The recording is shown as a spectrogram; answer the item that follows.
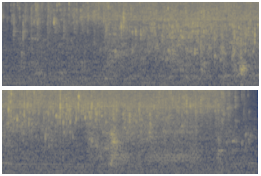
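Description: Water from a tap running into a bathroom washbasin, with irregular splashing.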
